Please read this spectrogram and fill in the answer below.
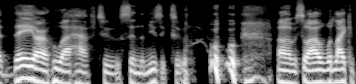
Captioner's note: laughing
